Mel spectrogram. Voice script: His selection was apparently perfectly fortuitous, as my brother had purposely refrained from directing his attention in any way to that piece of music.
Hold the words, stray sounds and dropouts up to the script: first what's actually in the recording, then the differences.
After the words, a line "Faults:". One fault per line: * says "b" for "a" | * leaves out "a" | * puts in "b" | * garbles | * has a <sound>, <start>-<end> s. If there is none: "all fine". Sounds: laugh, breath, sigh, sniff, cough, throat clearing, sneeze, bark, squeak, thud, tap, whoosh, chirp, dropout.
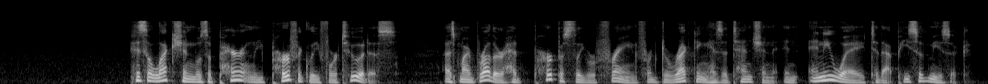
His election was apparently perfectly fortuitous, as my brother had purposely refrained from directing his attention in any way to that piece of music.
Faults:
* says "election" for "selection"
